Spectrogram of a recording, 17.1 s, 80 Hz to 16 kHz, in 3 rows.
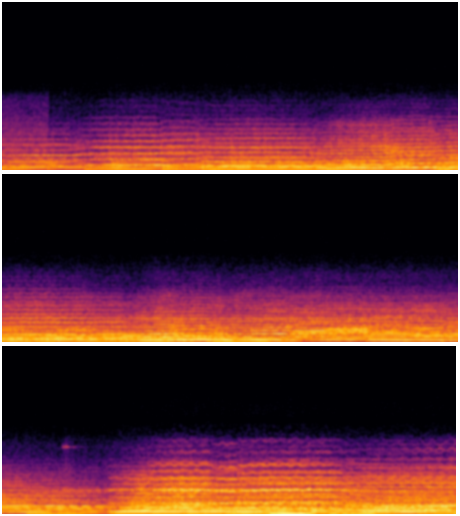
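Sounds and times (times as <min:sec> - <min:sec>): violins: 0:00.0 - 0:17.0.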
